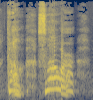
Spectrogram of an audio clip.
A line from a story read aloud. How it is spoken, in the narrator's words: panted Mrs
